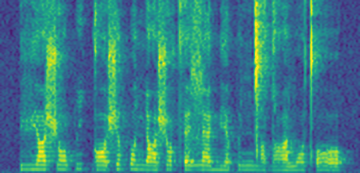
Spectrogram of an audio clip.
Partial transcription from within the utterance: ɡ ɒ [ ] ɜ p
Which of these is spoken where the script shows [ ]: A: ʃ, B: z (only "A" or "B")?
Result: A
